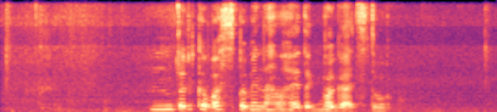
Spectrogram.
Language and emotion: Russian, positive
